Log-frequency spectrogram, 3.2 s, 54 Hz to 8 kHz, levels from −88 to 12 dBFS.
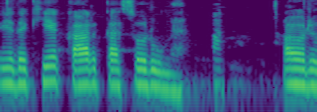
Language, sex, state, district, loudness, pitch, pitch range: Hindi, female, Bihar, Begusarai, -18 LUFS, 185 Hz, 175-185 Hz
